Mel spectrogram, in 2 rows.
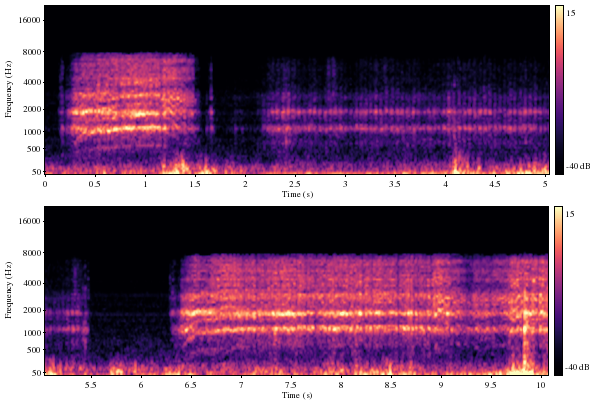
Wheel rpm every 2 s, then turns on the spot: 70, 20, 20, 100, 100.
2-6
